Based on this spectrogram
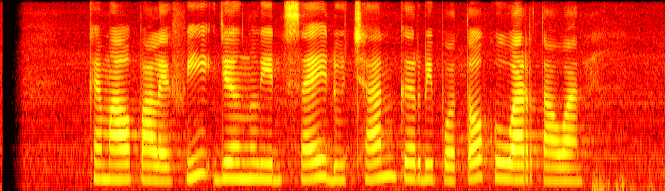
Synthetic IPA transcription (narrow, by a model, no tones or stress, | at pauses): kɛmalpalɛfid͡ʒɨŋlinsɛidut͡ʃankɨrdipɔt̪ɔkuwart̪awan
